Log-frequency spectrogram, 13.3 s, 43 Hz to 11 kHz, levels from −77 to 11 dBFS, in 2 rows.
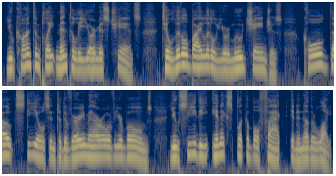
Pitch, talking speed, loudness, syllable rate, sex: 135 Hz, 135 wpm, -18 LUFS, 4.2 syllables/s, male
